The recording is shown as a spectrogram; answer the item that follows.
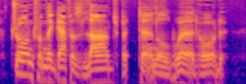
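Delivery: ordinary delivery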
